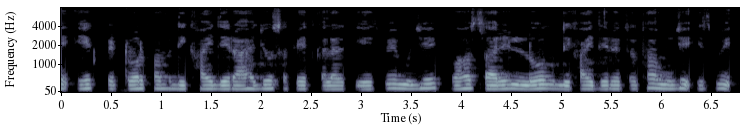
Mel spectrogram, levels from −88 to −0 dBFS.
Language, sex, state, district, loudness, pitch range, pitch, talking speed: Hindi, male, Bihar, East Champaran, -36 LUFS, 130-140 Hz, 135 Hz, 230 wpm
